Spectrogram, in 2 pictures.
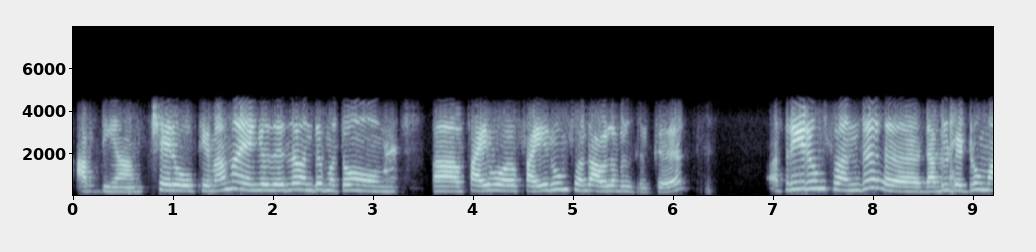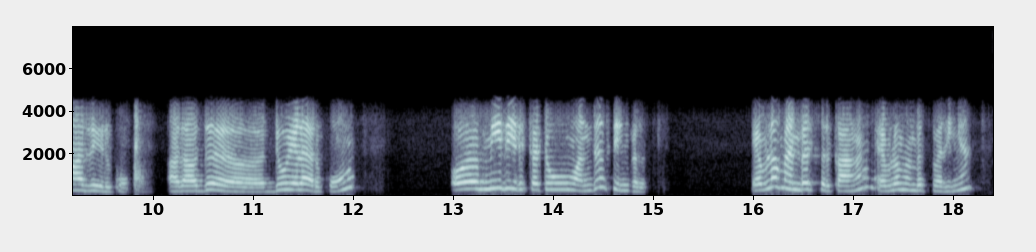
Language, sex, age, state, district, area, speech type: Tamil, female, 30-45, Tamil Nadu, Chennai, urban, conversation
